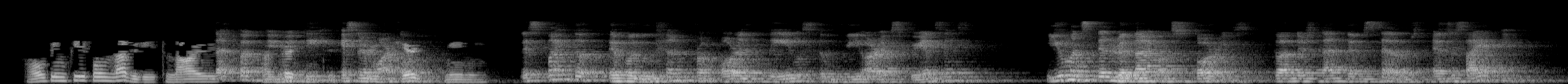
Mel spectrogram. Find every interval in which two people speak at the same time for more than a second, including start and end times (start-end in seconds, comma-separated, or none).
2.1-4.2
